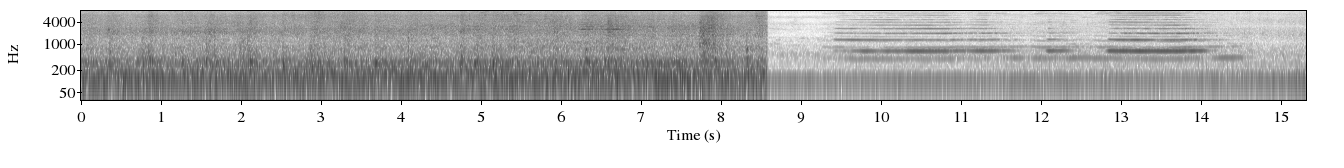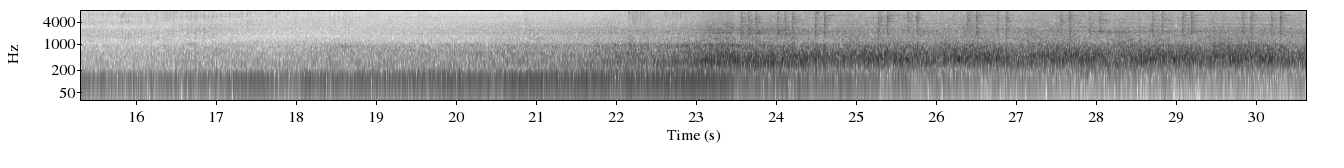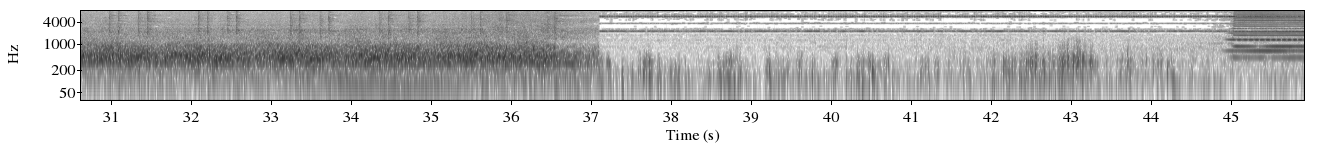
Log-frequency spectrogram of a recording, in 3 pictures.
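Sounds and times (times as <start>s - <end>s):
train wheels clattering on rail: 0.0s - 8.6s, 21.8s - 45.9s
train horn blasts: 9.2s - 14.7s, 44.8s - 45.9s
diesel engine rumble: 14.6s - 37.1s.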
